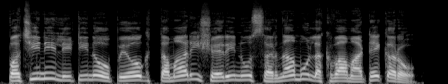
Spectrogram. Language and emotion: Gujarati, neutral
